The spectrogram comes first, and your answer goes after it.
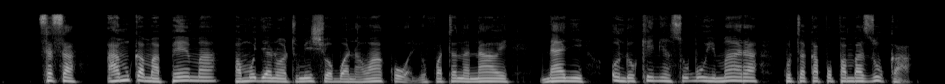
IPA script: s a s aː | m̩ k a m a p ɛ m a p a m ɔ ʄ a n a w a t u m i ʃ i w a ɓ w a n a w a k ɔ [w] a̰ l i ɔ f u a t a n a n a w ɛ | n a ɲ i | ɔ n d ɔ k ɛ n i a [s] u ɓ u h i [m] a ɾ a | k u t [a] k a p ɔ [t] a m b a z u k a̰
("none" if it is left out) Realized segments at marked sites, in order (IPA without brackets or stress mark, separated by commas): w, s, m, a, p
